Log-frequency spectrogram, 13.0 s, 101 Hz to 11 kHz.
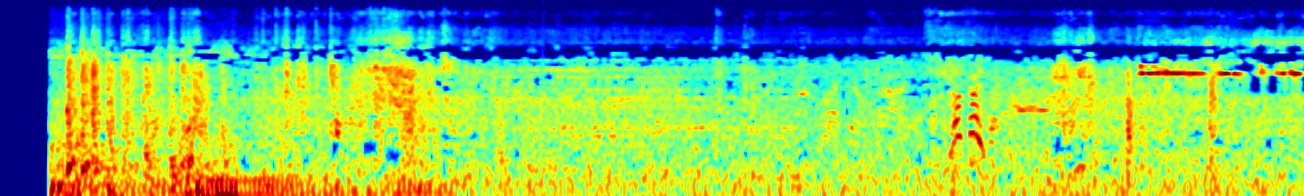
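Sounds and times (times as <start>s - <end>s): vehicle engine rumbling: 0.5s - 13.0s.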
